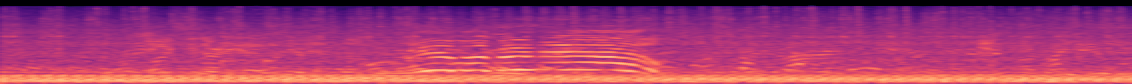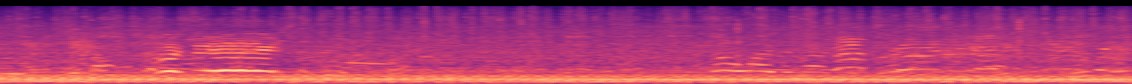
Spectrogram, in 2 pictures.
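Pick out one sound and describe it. Car engines idle with a deep, steady rumble close by.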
